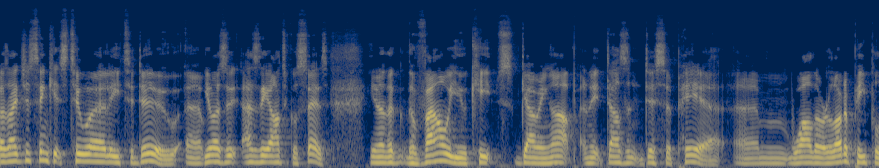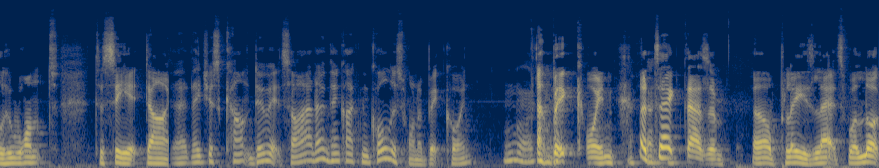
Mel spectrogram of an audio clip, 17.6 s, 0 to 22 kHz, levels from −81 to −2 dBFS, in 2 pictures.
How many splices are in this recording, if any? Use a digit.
3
